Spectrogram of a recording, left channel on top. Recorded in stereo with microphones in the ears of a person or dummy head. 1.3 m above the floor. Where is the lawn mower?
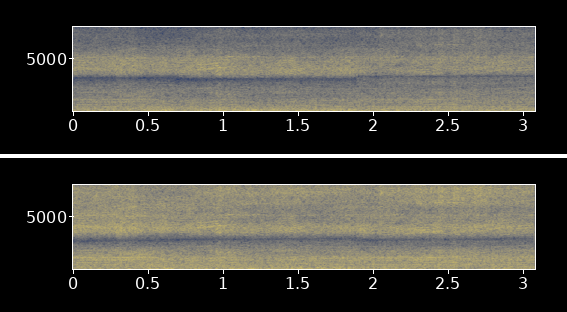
50° right (ahead or behind); by 3.1 s 45° right (ahead or behind).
